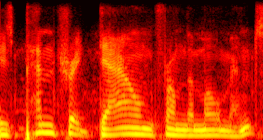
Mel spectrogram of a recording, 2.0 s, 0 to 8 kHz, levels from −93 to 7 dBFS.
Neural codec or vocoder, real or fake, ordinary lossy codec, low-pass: codec, 24 kHz, 0.9 kbps, WavTokenizer, medium speech release version 1; fake; Opus, 32 kbps; 7.2 kHz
